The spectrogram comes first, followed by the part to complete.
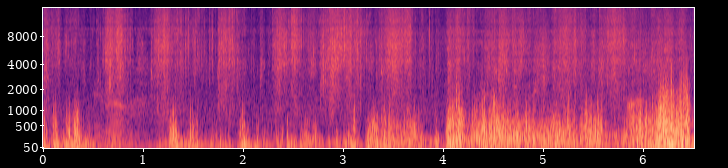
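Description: Wind buffeting a phone microphone outdoors, growing heavier in the last couple of seconds, over the soft footfalls of someone walking on grass.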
